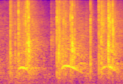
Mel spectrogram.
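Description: Wrestling arena crowd during a tag team match cheers and claps in three swelling bursts, loud and close, with a voice rising over the noise.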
